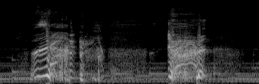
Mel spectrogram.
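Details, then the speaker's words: Two harsh, raspy, metallic-sounding coughs over faint music from a patient who has long had a metallic cough, breathlessness after little walking, and whistling, air-leaking sounds in the throat. "늘 쇠소리 같은 기침을 달고 살았다는"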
